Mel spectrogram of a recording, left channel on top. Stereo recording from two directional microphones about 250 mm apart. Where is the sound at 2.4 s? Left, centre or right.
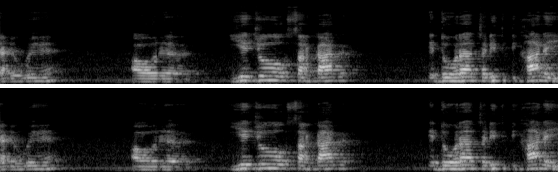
Centre.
